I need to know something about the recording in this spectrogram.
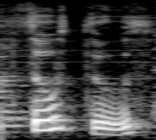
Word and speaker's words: Thoth: Fertile Earth God gab Thoth or thus is how you say it it is also present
